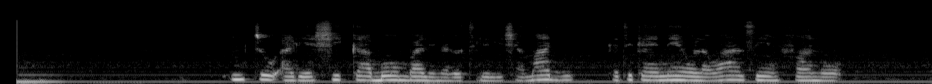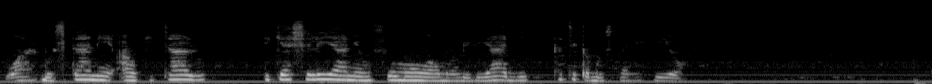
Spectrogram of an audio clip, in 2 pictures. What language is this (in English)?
Swahili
